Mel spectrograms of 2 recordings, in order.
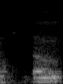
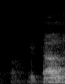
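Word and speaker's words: L'Hôpital: Actually এসটা উচ্চ থাকে, সেজন্য হসপিটাল উচ্চারণ হওয়ার কথা না, উচ্চারণটা অ্যাকচুয়াল হওয়ার হচ্ছে হপিটাল, কিন্তু অনেকে এটা ইউজ করে।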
